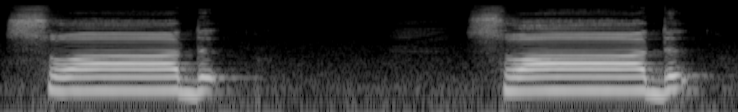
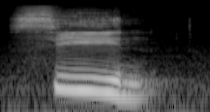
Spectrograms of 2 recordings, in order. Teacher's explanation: आवाज पुर है यानी गोल आप स्क्रीन पर देख सकते हैं जब मैं स्वाद की आवाज निकालता हूं तो मेरे होट गोल होते हैं ताकि उसकी आवाज गोल हो जाए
